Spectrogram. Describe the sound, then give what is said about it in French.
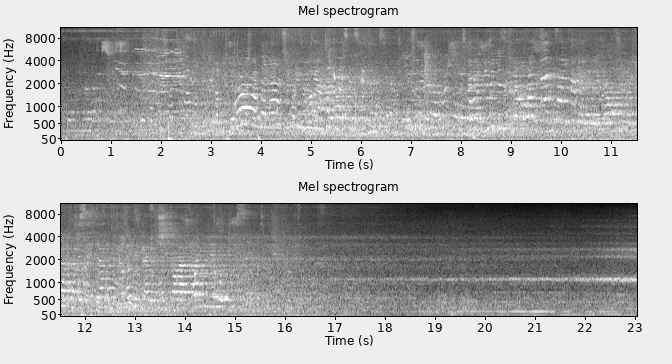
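Ambience inside Rennes railway station: a steady wash of voices and activity with faint rail rumble beneath, holding level for most of the stretch before thinning out near the end. “Il y est question des ambiances sonores de la gare de Rennes et de la manière dont elles sont vécues par celles et ceux qui la traversent ou y travaillent.”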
